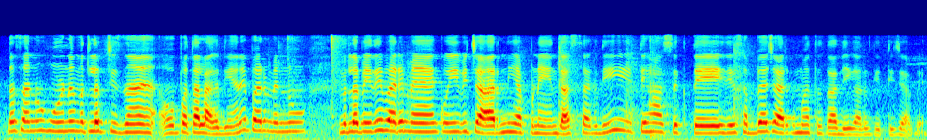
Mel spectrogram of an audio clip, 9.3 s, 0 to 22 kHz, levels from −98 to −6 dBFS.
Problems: background sounds at intervals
